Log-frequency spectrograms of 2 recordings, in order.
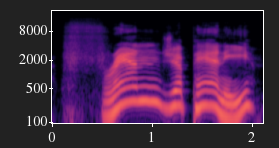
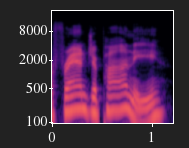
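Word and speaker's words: frangipani: If I just waited a second, we have Fran Japani or Fran Japani. And I assume also frani is fine too.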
